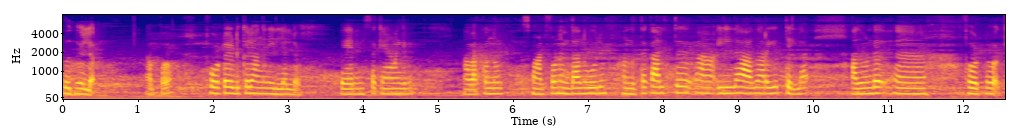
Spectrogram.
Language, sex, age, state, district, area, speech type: Malayalam, female, 18-30, Kerala, Idukki, rural, spontaneous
